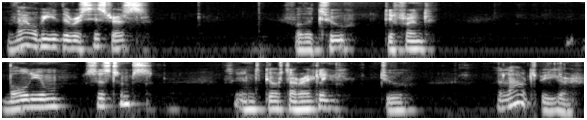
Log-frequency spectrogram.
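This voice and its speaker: A man with a mid-pitched voice talks slowly through a hands-on task. His commentary is casual and unscripted. He muses as he goes, halting and leaving thoughts unfinished. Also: darkish tone, breathy edge. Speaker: electronics teardown host. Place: indoors at a workbench.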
